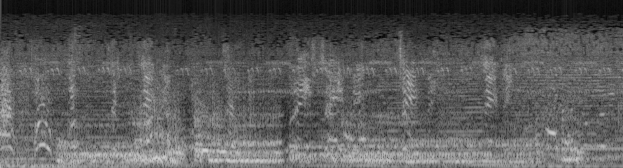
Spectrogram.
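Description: A large animal roaring and growling continuously over film score music.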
